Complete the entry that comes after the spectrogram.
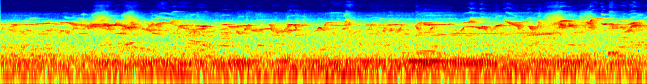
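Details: Magpie-robin in full gacor song at Banjar Indah, pouring out a steady stream of thin high whistles and clipped chirps at an even pace over faint low background noise.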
